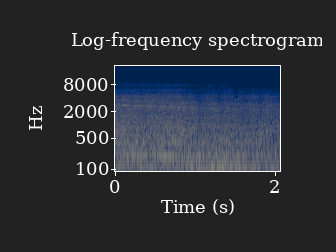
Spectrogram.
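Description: Aircraft in formation approaching at the Iwakuni air base Friendship Day air show, a continuous broad engine roar filling the scene from start to finish without any clear speech.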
